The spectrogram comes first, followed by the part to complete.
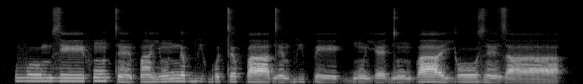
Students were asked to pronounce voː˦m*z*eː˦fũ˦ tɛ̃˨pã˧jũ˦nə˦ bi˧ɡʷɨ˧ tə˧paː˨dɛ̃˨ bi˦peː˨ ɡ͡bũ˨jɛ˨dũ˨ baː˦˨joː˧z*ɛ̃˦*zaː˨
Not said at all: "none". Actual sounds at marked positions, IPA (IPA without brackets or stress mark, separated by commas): z, ɛ̃˨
